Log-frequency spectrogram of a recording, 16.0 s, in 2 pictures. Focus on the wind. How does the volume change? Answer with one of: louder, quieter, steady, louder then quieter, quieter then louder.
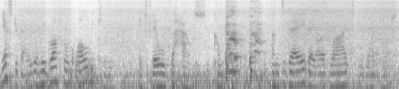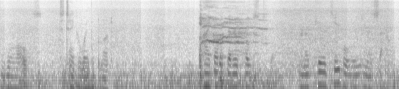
steady.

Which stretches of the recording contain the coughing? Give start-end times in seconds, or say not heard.
4.5-5.3, 11.9-13.3.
